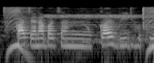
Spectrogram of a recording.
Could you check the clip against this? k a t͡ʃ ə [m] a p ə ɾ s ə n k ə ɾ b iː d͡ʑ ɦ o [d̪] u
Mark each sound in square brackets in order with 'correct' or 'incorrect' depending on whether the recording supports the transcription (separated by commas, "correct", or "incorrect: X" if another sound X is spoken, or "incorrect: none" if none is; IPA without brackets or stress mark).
incorrect: n, incorrect: t̪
